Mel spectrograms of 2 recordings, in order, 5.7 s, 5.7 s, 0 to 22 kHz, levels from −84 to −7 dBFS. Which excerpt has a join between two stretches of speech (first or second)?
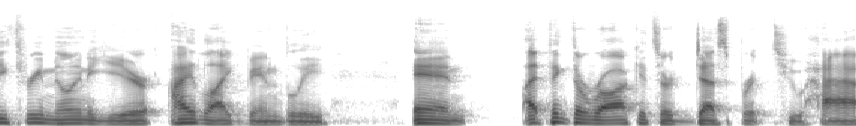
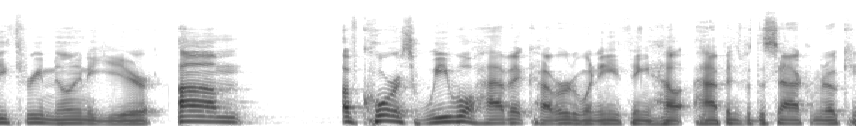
second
